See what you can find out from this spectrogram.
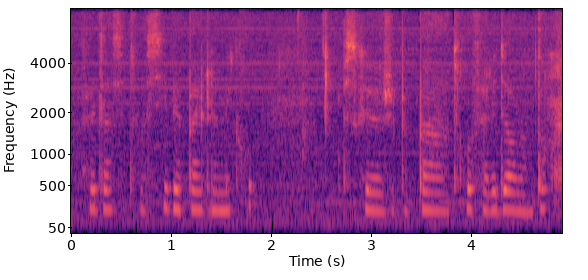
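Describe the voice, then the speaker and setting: Someone whispers softly at a fairly quick pace while noticeable background noise runs underneath. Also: woman. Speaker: ASMR content creator. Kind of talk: casual talk to camera, product showcase. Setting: speaking into camcorder instead of microphone. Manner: soft-spoken, whispered.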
